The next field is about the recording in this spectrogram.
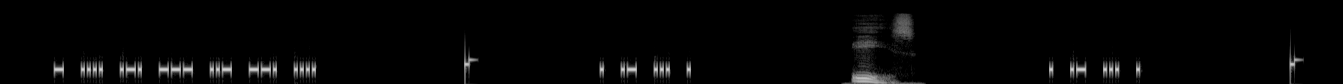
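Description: Fast Morse code at 40 words per minute sending common English words with double character spacing: clipped, mid-pitched beeps in three bursts of rapid dots and dashes separated by silence, with a few sharp clicks and one brief noisy crackle.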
